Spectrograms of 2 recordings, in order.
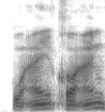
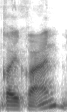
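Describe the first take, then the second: First: The first syllable has an 'oo' vowel. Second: The first syllable has no 'oo' vowel. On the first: The speaker calls it right. "yang betulnya Qu'ai. Q U" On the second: The speaker calls it wrong. "bukan Qaiqan, ... kurang tepat"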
